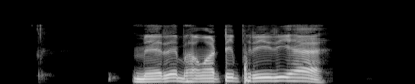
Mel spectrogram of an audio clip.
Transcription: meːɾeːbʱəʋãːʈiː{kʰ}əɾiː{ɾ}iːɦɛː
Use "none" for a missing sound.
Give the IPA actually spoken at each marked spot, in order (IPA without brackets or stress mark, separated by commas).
pʰ, ɾ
